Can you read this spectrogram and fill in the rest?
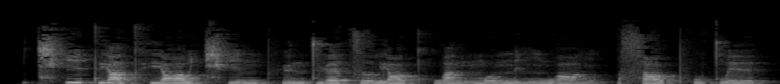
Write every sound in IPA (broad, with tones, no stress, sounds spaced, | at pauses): t͡ɕʰ i˥ t̪ j ä˥˩ t̪ʰ j ɑ˥ ʊ̯ t͡ɕʰ i˨˩ n pʰ y˥˩ n t̪ ɥ ɛ˧˥ t͡s ɹ̩˨˩ l j ɑ˥˩ ʊ̯ kʰ w a˨˩ n m ɤ˧˥ n̪ i˥ ŋ n̪ w ɑ˥˩ ŋ | s ɑ˨˩ ʊ̯ pʰ u˥ t̪ w e˨ ɪ̯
